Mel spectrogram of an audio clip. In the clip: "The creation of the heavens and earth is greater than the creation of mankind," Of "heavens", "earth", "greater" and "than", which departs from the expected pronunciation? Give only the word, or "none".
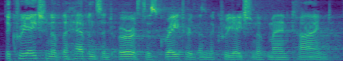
none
